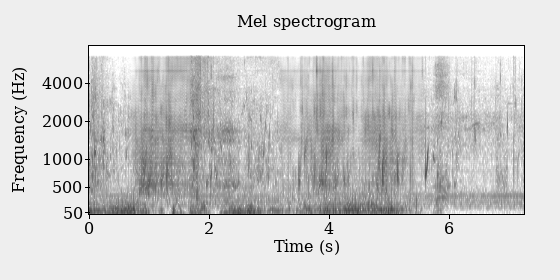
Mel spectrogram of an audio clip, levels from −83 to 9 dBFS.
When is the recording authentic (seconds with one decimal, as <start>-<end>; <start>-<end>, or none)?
0.0-0.7; 1.7-3.2; 5.6-7.3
